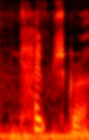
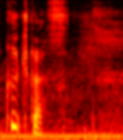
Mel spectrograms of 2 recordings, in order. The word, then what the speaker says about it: couch grass: Couch grass. Cooch grass. Always called it couch grass and then somebody else told me I was saying it wrong. So cooch grass.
